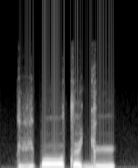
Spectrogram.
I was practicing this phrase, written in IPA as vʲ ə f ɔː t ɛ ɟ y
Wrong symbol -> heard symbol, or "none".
f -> p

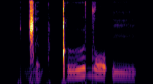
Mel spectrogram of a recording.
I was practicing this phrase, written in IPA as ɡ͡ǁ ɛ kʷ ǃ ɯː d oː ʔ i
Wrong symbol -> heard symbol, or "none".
none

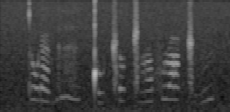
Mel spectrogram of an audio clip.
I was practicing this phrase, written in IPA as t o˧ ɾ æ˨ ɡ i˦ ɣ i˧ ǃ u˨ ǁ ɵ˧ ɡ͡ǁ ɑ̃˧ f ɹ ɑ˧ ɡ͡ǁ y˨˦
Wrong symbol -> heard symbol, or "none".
none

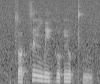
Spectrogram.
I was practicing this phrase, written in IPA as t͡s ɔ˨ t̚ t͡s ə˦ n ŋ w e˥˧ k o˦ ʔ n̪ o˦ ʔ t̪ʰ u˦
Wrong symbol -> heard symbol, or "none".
u˦ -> u˨˩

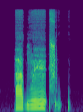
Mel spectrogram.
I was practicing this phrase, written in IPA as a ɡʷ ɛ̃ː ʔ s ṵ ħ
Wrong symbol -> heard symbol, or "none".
ħ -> ʔ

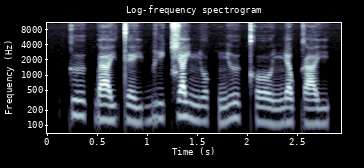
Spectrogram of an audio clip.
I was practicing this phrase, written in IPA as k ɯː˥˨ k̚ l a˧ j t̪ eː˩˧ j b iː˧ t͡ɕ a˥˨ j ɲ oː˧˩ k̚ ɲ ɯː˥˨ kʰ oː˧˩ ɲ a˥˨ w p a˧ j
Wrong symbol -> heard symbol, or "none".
p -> k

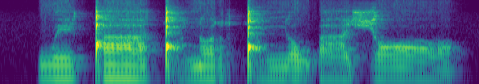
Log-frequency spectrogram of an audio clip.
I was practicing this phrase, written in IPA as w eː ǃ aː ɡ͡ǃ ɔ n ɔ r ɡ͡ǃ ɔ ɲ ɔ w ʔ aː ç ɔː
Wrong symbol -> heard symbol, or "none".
none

